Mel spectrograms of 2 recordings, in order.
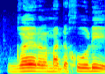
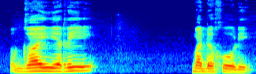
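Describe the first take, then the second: First: The first word ends with an -ul sound. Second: The first word ends with an -i sound. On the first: The speaker calls it wrong. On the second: The speaker calls it right.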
